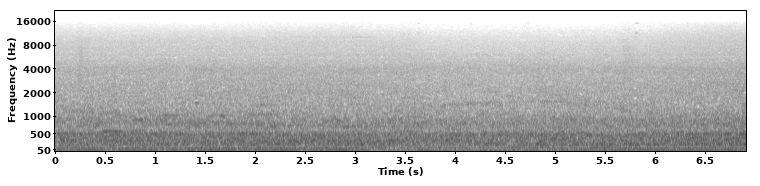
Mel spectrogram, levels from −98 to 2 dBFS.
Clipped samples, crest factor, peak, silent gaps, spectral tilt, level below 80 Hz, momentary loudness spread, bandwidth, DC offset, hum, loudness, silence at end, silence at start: under 0.1%; 14 dB; -24 dBFS; none; -6 dB/octave; -44 dBFS; 2 LU; 15 kHz; under 0.1%; none; -37 LUFS; 0 s; 0 s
